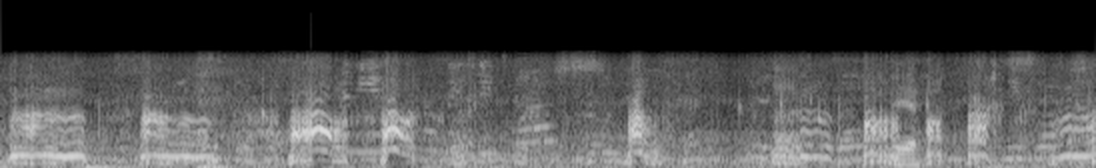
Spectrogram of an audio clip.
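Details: A female Basset hound playing with her new toy grumbles and yowls in wavering, harmonic bursts, with some human voice mixed in.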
